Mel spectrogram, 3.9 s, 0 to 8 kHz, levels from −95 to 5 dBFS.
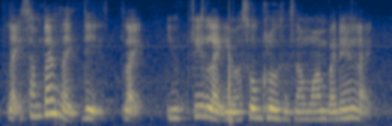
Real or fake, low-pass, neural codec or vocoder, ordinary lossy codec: real; none; none; none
